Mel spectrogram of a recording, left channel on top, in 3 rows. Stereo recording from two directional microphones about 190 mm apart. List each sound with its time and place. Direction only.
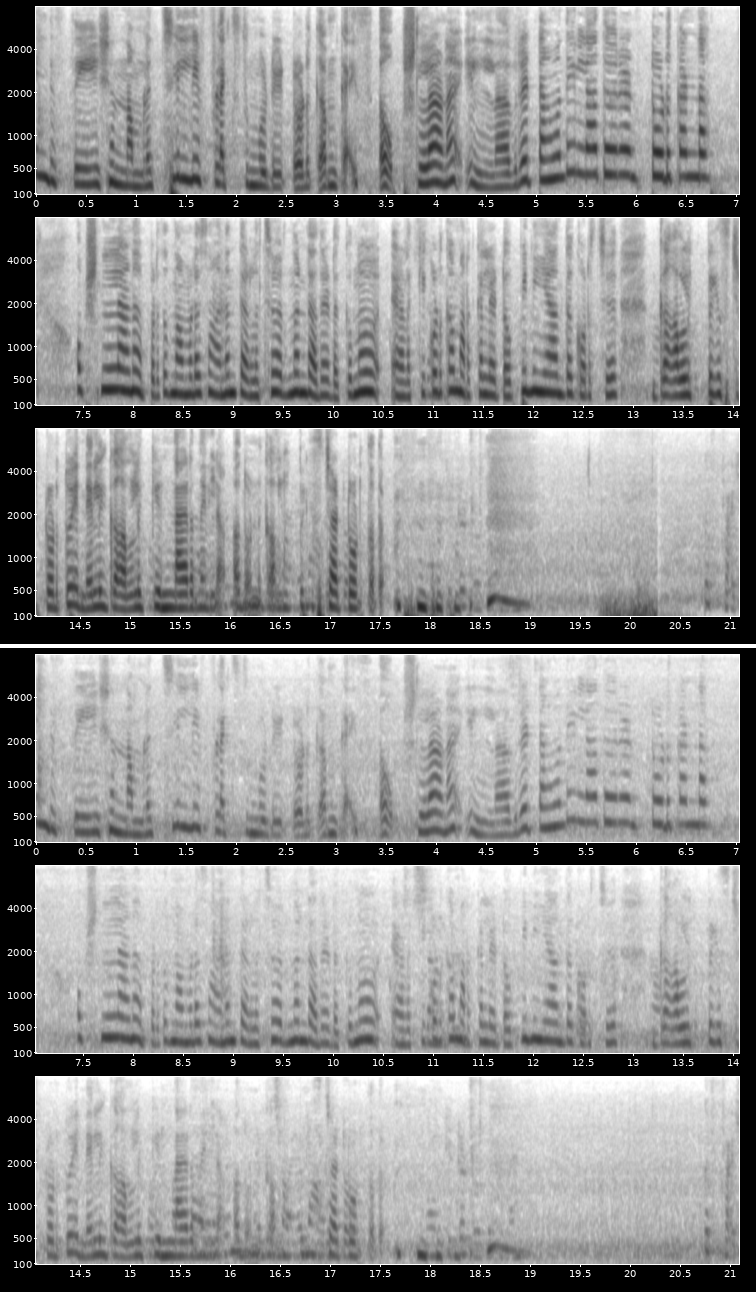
0.1 s a woman's voice: 35° left (ahead or behind)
